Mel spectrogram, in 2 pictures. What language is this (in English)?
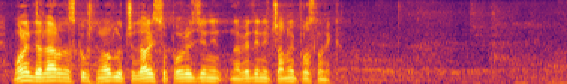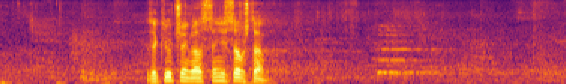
Serbian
